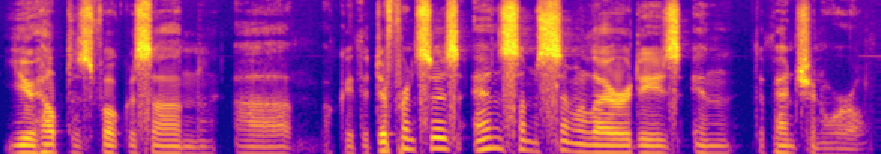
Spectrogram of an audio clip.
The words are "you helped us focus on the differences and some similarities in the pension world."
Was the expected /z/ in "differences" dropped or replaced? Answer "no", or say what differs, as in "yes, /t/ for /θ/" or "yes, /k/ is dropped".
no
